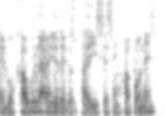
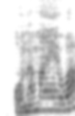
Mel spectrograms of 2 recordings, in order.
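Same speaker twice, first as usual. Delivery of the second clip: rising pitch on final wa; 4 semitones higher than usual. Explaining a question expression, rising pitch on final wa. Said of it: "al final elevamos wa".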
